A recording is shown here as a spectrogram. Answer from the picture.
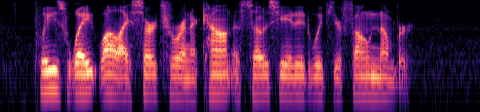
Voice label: Voice Account Lookup Greeting Message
